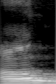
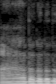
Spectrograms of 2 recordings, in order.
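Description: First: "আর" with heavy, rounded r; rounded full ra. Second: "আর" with a thin, light r. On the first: Teacher correcting learners, "আর" with full heavy ra. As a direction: fill out "আর", mouth rounded. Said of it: "আর বলতে হবে". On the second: Teacher warning learners, "আর" with thin ra. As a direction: say "আর" with unrounded mouth. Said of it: "আর বলা যাবে না". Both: Shown as a demonstration.

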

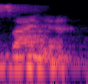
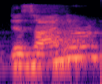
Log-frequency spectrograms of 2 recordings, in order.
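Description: First: "designer" said the Brazilian way, like "dizáiner"; Portuguese pronunciation. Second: "Designer" said the English way, with a full first syllable and English R; English pronunciation. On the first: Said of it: "em português nós falamos". ("designer" com pronúncia de português) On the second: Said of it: "em português nós falamos também". ("Designer" com pronúncia de inglês) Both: Shown as a demonstration.

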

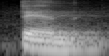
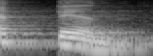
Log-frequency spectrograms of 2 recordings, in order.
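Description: First: "ten" lower, with a light TS onset; ten com T-S leve. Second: "ten" with a pure dry T; ten seco. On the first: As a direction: release the T of "ten" into a faint S. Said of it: "como se fosse um T S". ("ten" quase "tsen") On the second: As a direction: say "ten" with no aspiration on T. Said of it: "Não é ten". ("ten" com T puro, seco) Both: Shown as a demonstration.

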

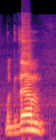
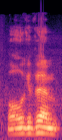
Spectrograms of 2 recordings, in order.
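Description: First: Higher, louder excited repeat. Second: Said in the usual way. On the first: Real, not acted. Gamer spotting zombies, rising excited call. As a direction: point them out, rising excitement.

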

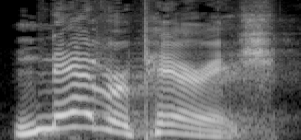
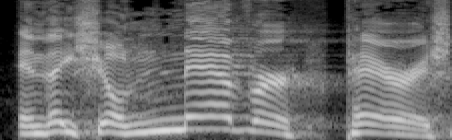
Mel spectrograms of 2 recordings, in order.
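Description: First: "Never" slow and emphatic; stress on never. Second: "never" held and hit high; stress on never. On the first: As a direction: weigh the word "Never". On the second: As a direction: lean into "never". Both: Shown as a demonstration. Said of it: "Don't you like the word never?".

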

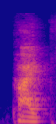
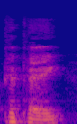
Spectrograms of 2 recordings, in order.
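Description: First: "Pipe" as one plain syllable; everyday pronunciation. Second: "Pippi" in two syllables, posh style; posh pronunciation. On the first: Giving the name as you and me would, plainly. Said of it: "Pipe to you and me". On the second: Teasing a viewer for being posh, affected pronunciation. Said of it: "she's being posh in East Yorkshire". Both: Shown as a demonstration.

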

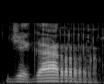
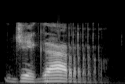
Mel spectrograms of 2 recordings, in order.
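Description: First: Llegar repeated at normal level, LL like "j" in judge; llegar, the echo take; llegar, repetición normal; quiet repeat llegar. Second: Llegar, louder, the LL said like "j" in judge; Llegar, model it for the class; Llegar, la LL como "ye" fuerte; loud model word Llegar. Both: Shown as a demonstration. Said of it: "El sonido de la doble L".

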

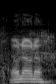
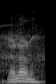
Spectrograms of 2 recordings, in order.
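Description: No difference in how they are said.

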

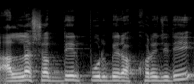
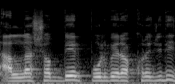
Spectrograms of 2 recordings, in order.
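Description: Both takes have the same delivery.

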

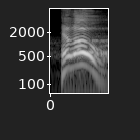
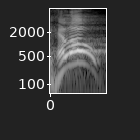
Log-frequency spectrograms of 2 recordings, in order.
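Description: First: High, louder holler. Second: High, hollered echo from a barn; echo answering back. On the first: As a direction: holler it out toward a faraway barn. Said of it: "you could holler". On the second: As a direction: throw the holler right back. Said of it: "that barn would say". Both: Retold or imitated.

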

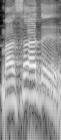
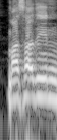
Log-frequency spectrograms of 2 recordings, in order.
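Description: First: মাসাদে ending on a bounced d; teacher's pausal মাসাদে with qalqalah; qalqalah on stop. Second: Said in the usual way. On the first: Shown as a demonstration. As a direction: stop on মাসাদে, releasing the d with a tiny echo. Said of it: "মাসাদিন থেকে কি হবে এখন". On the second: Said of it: "তা দাল দুইয়ের দিন".

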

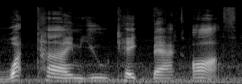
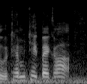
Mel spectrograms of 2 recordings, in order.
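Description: First: Slowed down. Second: Quick slurred version. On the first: Comic explaining the phrase to the crowd, slow and deliberate. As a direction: lay it out slowly so everyone hears it. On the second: The guy at the bus rattling it off, quick and slurred. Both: Shown as a demonstration. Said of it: "he said it so quickly".

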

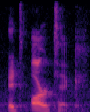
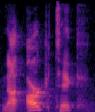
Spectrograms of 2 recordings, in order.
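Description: First: "Arctic" as AR-tik, no k before the t; Arctic without first C. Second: "Arctic" with the k sounded before the t; Arctic with first C. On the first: Player reading out the level name, "Arctic" as AR-tik. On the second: Player rejecting a reading of the level name, "Arctic" as ARK-tik. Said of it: "It's Arctic". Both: Shown as a demonstration.

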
